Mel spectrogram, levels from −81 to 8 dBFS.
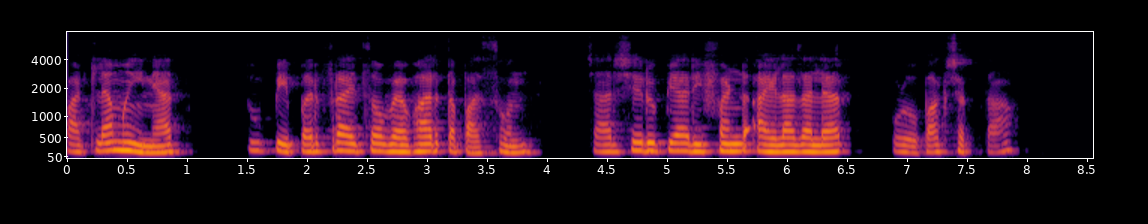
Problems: none marked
